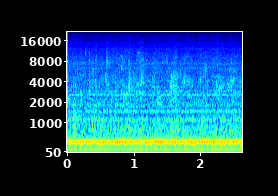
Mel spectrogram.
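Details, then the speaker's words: 1996 Maytag Dependable Care Plus washer, first load: steady low hum with clean even tone and faint water trickle, no rattles or grinding; drain pump quiet and healthy. "it's quiet because you don't hear the water draining is it draining holy it's so quiet you can actually hear the motor i love it"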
